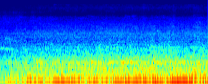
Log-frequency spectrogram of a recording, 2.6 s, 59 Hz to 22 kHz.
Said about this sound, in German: Der Zug fährt weiter zum 200 Kilometer entfernten Issyk-Kul-See.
